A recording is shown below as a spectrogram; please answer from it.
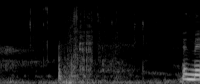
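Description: Plastic links of a Wacky Track fidget chain clicking as they are twisted, a brief noise just over half a second in, then a voice speaking near the end.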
